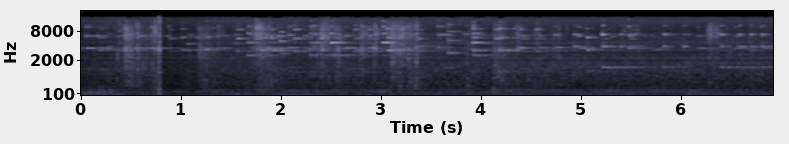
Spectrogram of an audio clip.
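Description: Many glass furin (Japanese wind bells) tinkling in the breeze: short, clear, high rings overlapping at irregular intervals.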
